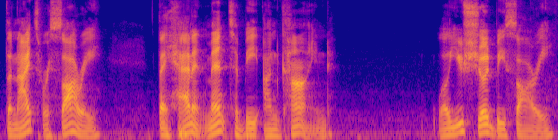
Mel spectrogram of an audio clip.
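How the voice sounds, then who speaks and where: Guy doing a kids read-aloud, slow n expressive, bright clear-cut voice, chatty asides. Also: sits low. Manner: expressive, deliberate, with chatty reactions to the story. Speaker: storybook reader. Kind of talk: read-aloud children's story with casual asides.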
